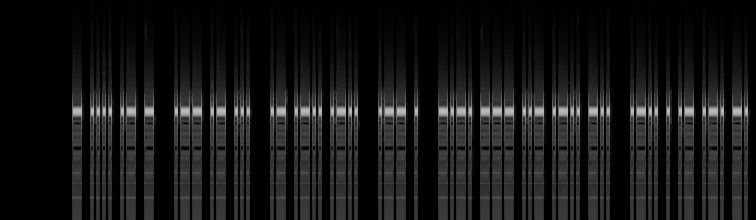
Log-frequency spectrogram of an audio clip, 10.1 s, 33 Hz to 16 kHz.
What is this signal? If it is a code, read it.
Morse code, heard as a keyed tone, about 30 wpm, 700 Hz. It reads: THAT WAS ALL WE COULD LEARN
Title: Sentences from Top 1600 Words 30wpm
